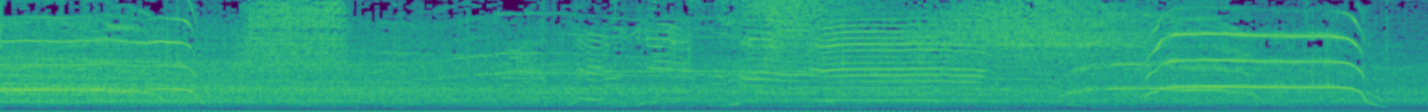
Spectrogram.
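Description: A large, young concert crowd screams and cheers continuously as the star steps out onto the big stage, with many high-pitched shrieks and whoops rising and falling over a dense, roaring wall of voices and a low rumble underneath.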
